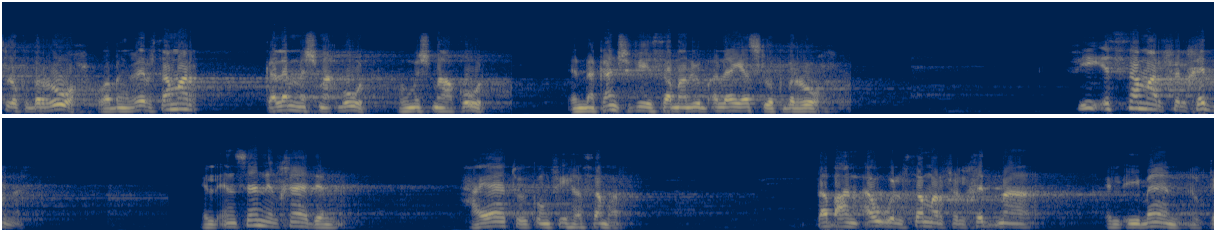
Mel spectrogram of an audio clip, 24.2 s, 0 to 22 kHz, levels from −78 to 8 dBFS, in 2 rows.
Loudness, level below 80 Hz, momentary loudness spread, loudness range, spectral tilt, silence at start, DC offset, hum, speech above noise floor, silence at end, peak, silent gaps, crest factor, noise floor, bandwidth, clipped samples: -25 LUFS; -72 dBFS; 18 LU; 6 LU; -6 dB/octave; 0 s; under 0.1%; none; 48 dB; 0 s; -8 dBFS; none; 18 dB; -73 dBFS; 7.8 kHz; under 0.1%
